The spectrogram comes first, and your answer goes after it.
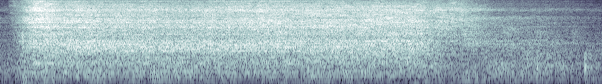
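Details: Fire engine pump with master air primer, priming from the intakes before drafting: sharp, steady hiss for about two seconds, then tapering off; the air primer is drawing a prime normally.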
